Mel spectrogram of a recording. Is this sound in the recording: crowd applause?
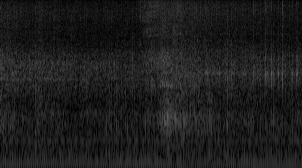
no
